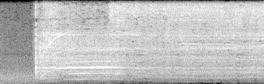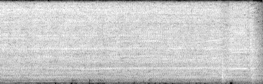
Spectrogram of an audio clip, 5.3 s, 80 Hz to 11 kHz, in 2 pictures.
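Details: Bauer 20V cordless 6.5-inch circular saw cutting 2x4 with the battery down to one bar: high motor whine sags noticeably in pitch, then drones on slower through the cut; saw bogging down under load, cause not confirmed.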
